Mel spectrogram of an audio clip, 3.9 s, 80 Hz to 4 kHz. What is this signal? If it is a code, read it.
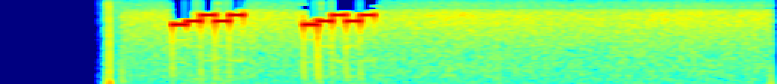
Five-tone selective call (ZVEI), heard as quick runs of five tones, tones of about 80 ms. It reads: 89999 89999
